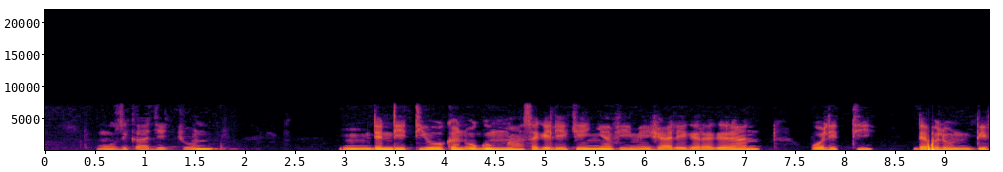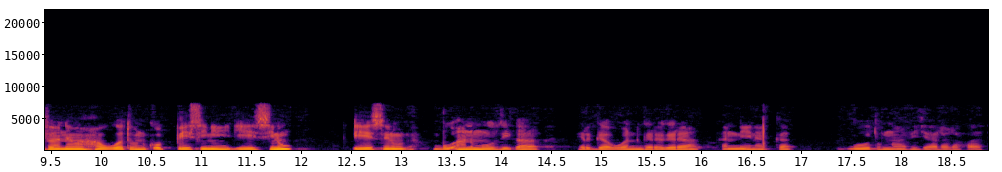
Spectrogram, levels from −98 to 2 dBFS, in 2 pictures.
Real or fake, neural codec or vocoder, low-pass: real; none; 7.2 kHz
